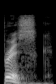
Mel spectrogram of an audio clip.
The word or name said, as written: brisk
